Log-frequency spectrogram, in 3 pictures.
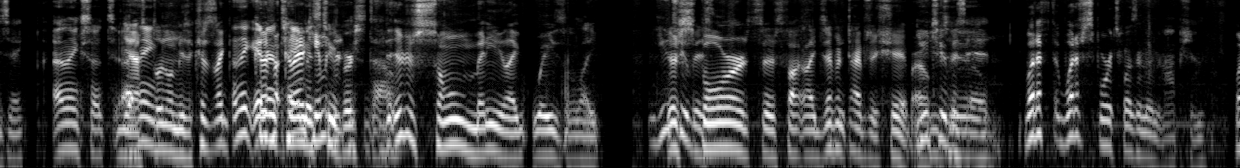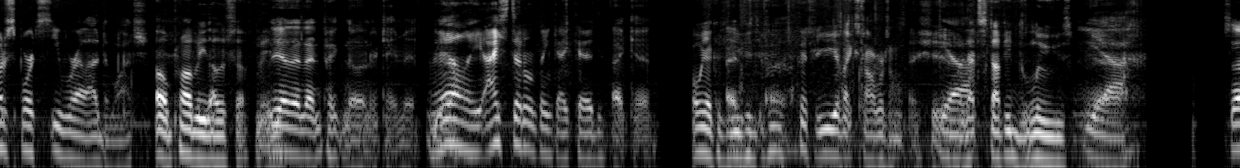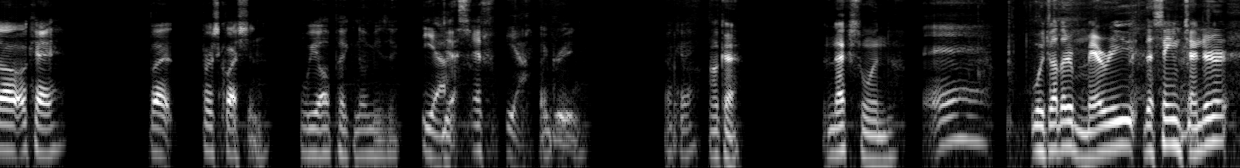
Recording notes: sprinklers soak us mid recording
